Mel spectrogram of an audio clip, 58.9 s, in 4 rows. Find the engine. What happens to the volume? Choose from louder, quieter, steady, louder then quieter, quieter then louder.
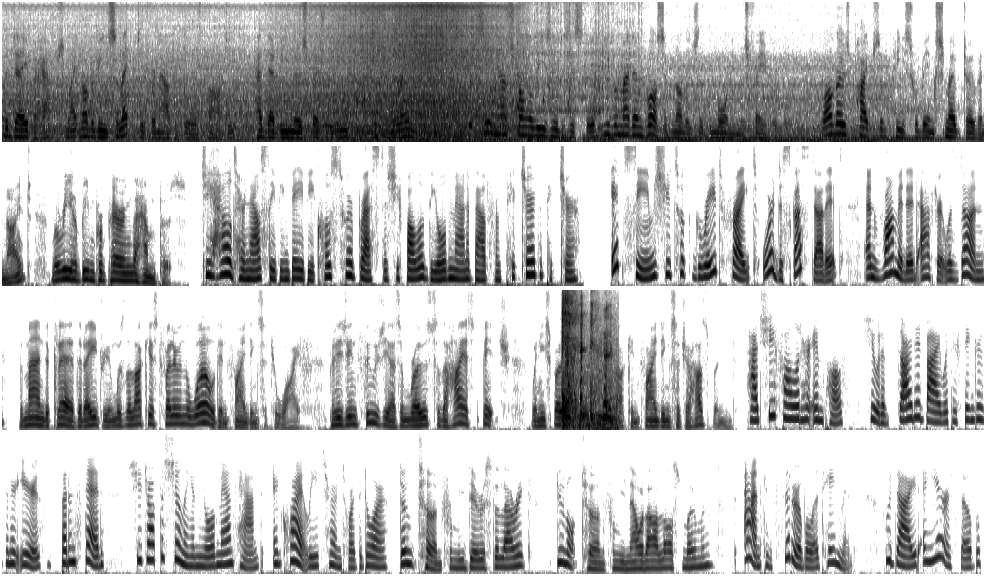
louder then quieter.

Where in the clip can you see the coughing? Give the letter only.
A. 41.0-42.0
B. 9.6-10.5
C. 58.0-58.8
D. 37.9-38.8
D.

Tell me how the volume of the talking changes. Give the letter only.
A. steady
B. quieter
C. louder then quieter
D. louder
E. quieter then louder
B.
